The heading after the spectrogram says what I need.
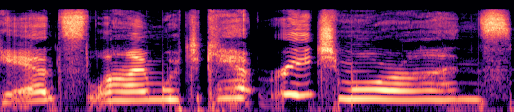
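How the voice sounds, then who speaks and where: The voice is a put-on character at an extremely high pitch. Its delivery is fairly slow. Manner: taunting.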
